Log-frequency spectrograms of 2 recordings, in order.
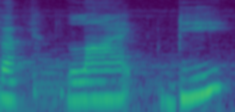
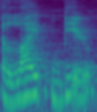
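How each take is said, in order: First: It is said in the customer's unclear accent. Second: It is said in the speaker's plain accent.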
